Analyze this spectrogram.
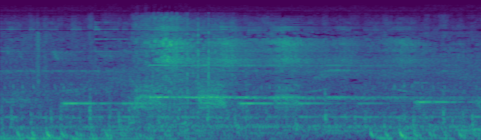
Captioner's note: bird caws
